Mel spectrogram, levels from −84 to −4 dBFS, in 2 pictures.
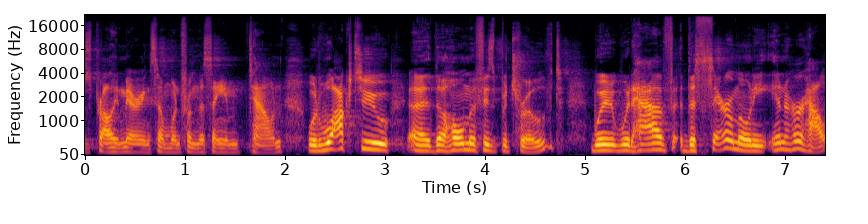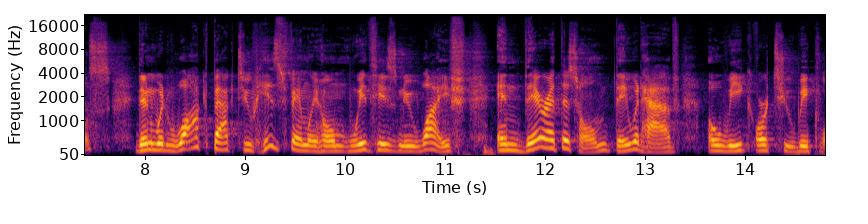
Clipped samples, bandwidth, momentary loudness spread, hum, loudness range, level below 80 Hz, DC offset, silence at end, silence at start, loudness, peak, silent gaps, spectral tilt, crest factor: under 0.1%; over 20 kHz; 10 LU; none; 2 LU; -70 dBFS; under 0.1%; 0 s; 0 s; -20 LUFS; 0 dBFS; none; -5 dB/octave; 20 dB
